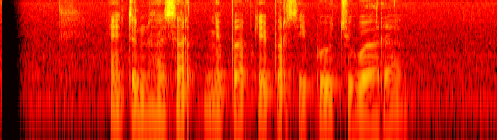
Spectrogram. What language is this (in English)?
Javanese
